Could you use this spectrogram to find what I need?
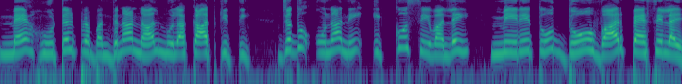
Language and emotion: Punjabi, angry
